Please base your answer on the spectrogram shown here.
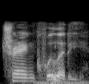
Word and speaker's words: tranquility: for tranquility okay so our stress is right here tranquility try that tranquility tranquility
